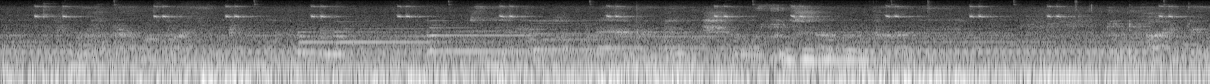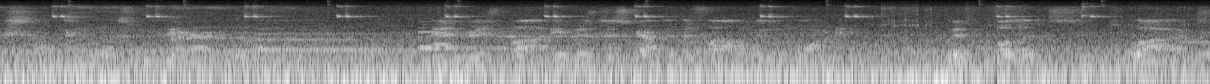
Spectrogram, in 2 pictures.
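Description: A cricket chirping steadily, short high chirps about two and a half times a second, over a low hum and faint background voices.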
